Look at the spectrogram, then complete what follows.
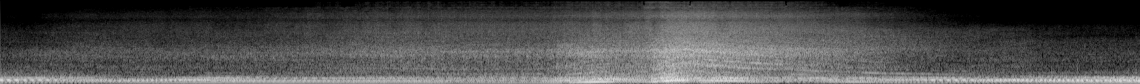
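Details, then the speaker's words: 1994 Infiniti Q45 with aftermarket rear-mount turbo: steady even idle, then a clean quick rev rising and falling smoothly with no knocks or ticks; the engine sounds healthy and strong. "Anyway, so you can see it sounds run strong. Sounds good."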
